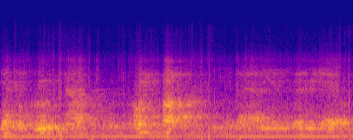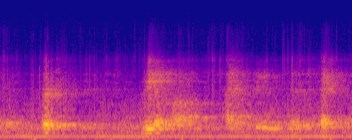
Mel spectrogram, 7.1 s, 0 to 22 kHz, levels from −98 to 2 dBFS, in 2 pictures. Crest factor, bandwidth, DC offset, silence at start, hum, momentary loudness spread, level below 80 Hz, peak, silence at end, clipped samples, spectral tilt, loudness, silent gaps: 18 dB; 4.8 kHz; under 0.1%; 0 s; none; 12 LU; -46 dBFS; -4 dBFS; 0 s; under 0.1%; -10 dB/octave; -24 LUFS; none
